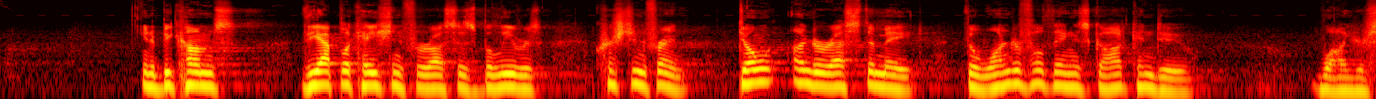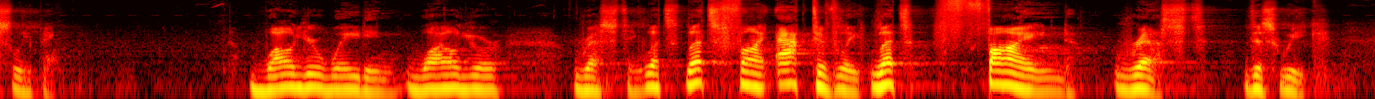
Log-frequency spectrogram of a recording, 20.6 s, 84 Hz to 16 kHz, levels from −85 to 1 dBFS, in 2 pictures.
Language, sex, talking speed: English, male, 110 wpm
